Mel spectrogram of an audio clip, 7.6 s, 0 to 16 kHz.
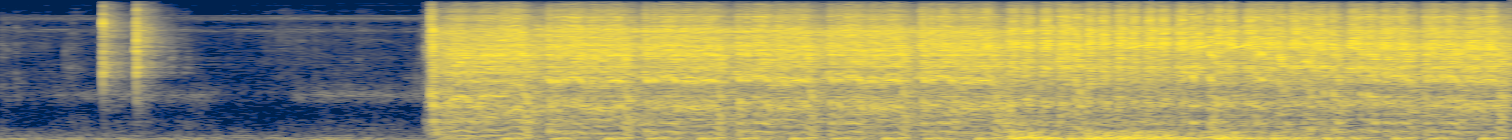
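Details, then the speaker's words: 1985 Harley-Davidson Sportster Ironhead, bought cheap after sitting outside, first start attempt with a little gas added: sudden rough cranking roar with uneven catching pulses, not settling into idle; engine trying to fire. "all right let's do it this oh we're [Music] close she is thinking about it"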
